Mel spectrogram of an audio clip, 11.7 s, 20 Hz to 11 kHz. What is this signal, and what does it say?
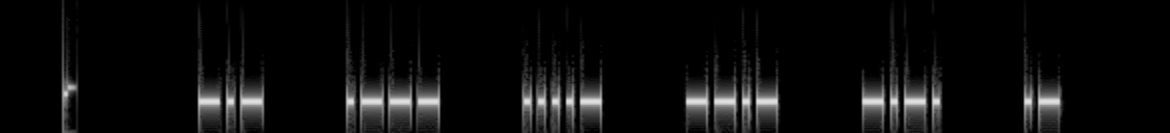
Morse code, heard as a keyed tone, about 17 wpm, spaced as for 8 wpm, 700 Hz. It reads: KJ4QCA
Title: USA Call Signs - 6 Characters - 4x Character Spacing - 17wpm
